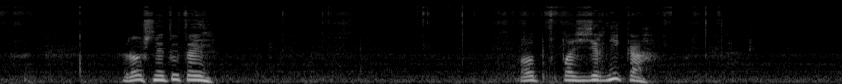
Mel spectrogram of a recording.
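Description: Large leaves rustle softly as hands push through them.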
